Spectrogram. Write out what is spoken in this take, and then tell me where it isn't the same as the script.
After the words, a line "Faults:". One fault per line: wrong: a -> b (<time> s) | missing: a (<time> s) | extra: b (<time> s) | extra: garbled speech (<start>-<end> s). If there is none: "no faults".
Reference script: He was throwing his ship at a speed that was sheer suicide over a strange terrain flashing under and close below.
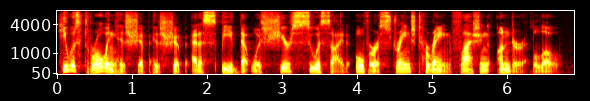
He was throwing his ship his ship at a speed that was sheer suicide over a strange terrain flashing under below.
Faults:
extra: his ship (1.2 s)
missing: and close (6.3 s)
